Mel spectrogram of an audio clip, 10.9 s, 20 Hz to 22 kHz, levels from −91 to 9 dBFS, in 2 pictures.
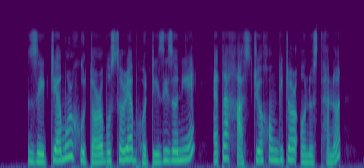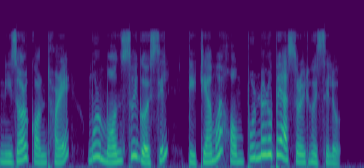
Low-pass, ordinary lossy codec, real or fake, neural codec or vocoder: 9.9 kHz; Opus, 32 kbps; fake; vocoder, 22.05 kHz, 80 mel bands, WaveNeXt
